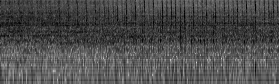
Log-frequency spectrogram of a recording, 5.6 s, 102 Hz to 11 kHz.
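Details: 2022 Mercedes Sprinter M274, 237k km, misfiring cylinder 3: uneven loping idle with an irregular stumble and ticking. Cylinder 3 compression is 90–120 psi cold and 60–90 warm vs 140–150 for the others; spark confirmed good.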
